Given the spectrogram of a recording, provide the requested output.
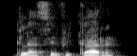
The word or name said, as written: Clasificar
